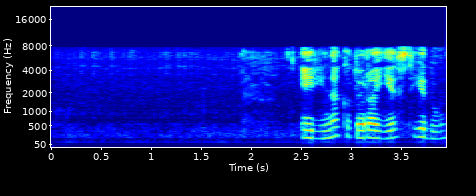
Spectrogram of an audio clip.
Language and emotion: Russian, neutral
